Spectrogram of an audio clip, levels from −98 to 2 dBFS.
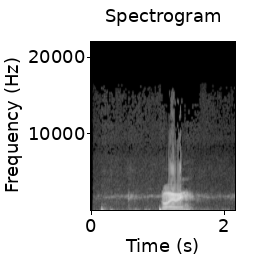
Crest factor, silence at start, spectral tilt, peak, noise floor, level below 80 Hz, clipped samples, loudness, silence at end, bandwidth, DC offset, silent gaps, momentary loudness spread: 20 dB; 0.15 s; -4 dB/octave; 0 dBFS; -49 dBFS; -44 dBFS; under 0.1%; -15 LUFS; 0.6 s; 16.5 kHz; under 0.1%; none; 26 LU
